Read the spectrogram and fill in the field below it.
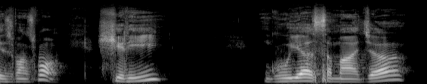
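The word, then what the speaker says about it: Guhyasamāja: Shiri Guya Samamaaja. How do you spell it? Gu U H Y A S A M A J A Shiri Guya Samamaaja Tantra root text chapter 2 this is taken out from that.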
